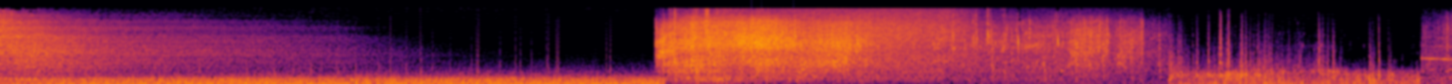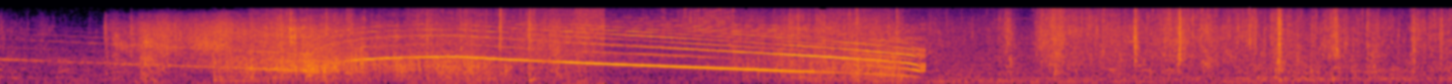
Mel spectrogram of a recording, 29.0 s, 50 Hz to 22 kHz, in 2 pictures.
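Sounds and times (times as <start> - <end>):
police siren wailing: 14.2 - 23.8.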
